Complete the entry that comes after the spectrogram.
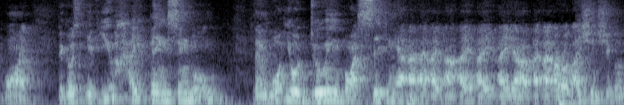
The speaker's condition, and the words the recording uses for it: Stuttering. I know I stutter, but I said it right, okay?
